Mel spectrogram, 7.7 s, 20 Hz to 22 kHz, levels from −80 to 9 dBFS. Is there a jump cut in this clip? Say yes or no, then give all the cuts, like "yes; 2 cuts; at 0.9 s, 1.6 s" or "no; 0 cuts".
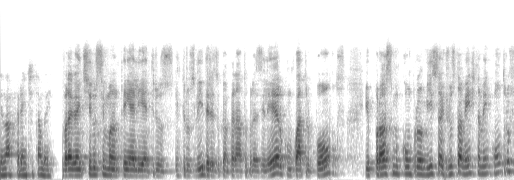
no; 0 cuts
